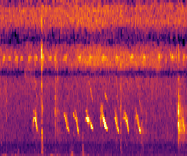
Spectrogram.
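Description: Soft, quick chirping peeps from chicks repeat in a rapid series over faint low rustling, fairly quiet and close by.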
